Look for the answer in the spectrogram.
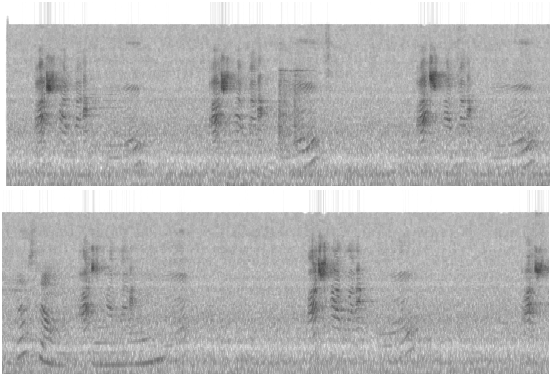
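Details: Pet Alexandrine parakeet talking, producing repeated bursts of speech-like syllables with bending, wavering tones over steady background hiss.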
